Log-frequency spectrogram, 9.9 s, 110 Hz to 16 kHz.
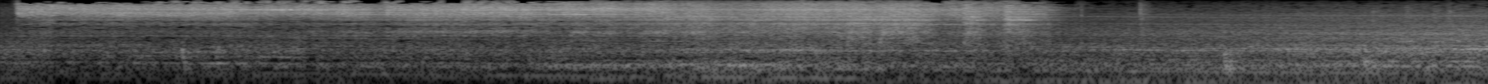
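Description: Class 323 electric multiple unit running into the platform and passing close by: a loud rushing hiss of wheels on rail with thin high squealing tones, dropping in level about seven seconds in.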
